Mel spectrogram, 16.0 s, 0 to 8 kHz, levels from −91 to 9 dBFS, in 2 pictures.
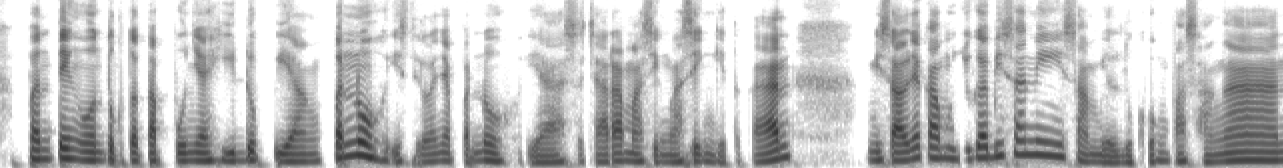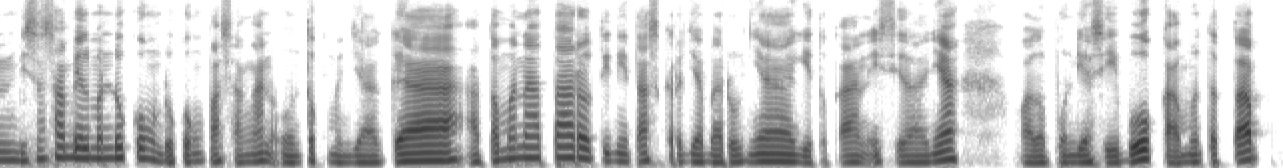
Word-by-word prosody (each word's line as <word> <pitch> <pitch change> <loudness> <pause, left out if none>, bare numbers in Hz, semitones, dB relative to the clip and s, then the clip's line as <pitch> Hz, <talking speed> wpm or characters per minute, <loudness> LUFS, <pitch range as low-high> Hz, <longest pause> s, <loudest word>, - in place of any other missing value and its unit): penting 170 +1 +4
untuk 150 -1 0
tetap 145 -1 +1
punya 140 +1 +1
hidup 140 +1 0
yang 130 0 0
penuh, 220 -5 +6
istilahnya 130 +2 -4
penuh, 140 -2 -2
ya 115 +1 -3
secara 125 +2 -3
masing-masing, 130 -1 -3
gitu 110 - -11
kan. 155 +10 +3 0.5
Misalnya 150 +3 +3
kamu 185 -3 +1
juga 165 +4 +2
bisa 225 +5 0
nih, 240 -3 +1
sambil 125 - -3
dukung 115 +5 -5
pasangan 145 +3 0
bisa 155 +5 -4
sambil 190 0 +2
mendukung, 180 -3 0
dukung 130 -1 -3
pasangan 125 +1 -5
untuk 115 +3 -4
menjaga 130 +6 +3
atau 125 +4 -5
menata 190 +4 +1
rutinitas 135 -6 -1
kerja 125 0 -4
barunya, 125 +3 0
gitu 110 - -7
kan. 115 0 -4
Istilahnya 120 +6 0 0.4
walaupun 110 +1 -4
dia 115 +1 0
sibuk, 130 +10 +4
kamu 110 +3 -2
tetap 145 +4 +1
135 Hz, 155 wpm, -22 LUFS, 120-160 Hz, 0.5 s, penuh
